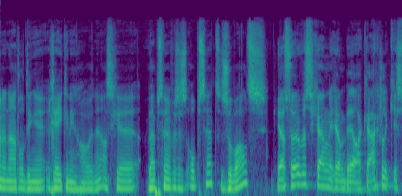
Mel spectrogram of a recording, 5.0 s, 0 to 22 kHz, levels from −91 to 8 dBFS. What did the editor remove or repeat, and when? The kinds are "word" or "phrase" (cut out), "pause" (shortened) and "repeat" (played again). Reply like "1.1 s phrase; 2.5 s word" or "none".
1.8 s word; 3.6 s word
